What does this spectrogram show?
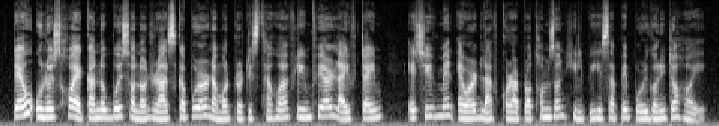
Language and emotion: Assamese, neutral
